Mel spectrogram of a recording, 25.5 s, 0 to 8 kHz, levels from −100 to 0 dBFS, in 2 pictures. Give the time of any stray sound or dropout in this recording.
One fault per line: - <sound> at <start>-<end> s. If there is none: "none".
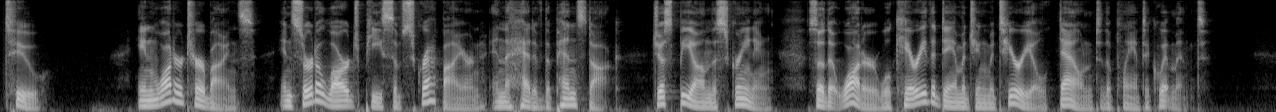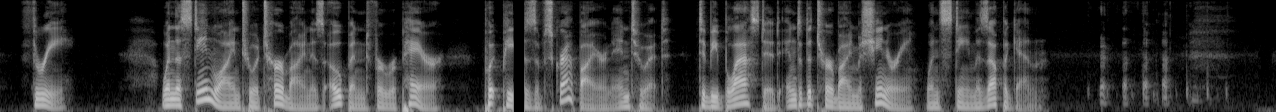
- dropout at 17.9-18.0 s
- laugh at 23.6-25.2 s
